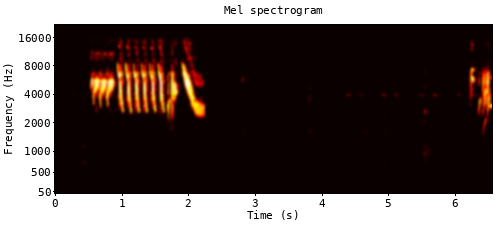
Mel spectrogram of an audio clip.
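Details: Wild European goldfinch, 2018 recording: a rapid series of bright, liquid, repeated twittering notes ending in a descending buzzy slur, then silence before another twittered phrase begins.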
